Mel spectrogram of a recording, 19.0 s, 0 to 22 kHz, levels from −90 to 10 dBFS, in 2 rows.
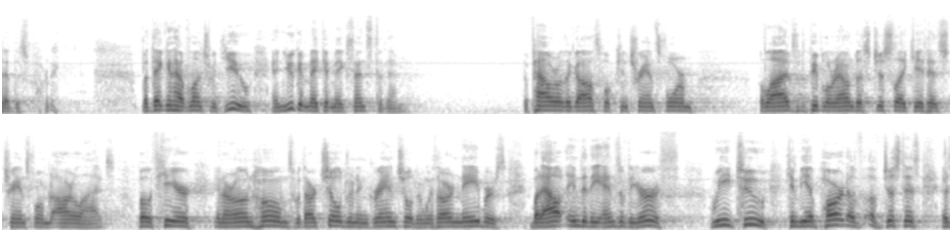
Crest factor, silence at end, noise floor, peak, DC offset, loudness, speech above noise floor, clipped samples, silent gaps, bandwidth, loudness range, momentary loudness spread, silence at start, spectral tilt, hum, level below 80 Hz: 22 dB; 0 s; -75 dBFS; -10 dBFS; under 0.1%; -31 LUFS; 44 dB; under 0.1%; none; 11 kHz; 4 LU; 10 LU; 0 s; -7.5 dB/octave; none; -76 dBFS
